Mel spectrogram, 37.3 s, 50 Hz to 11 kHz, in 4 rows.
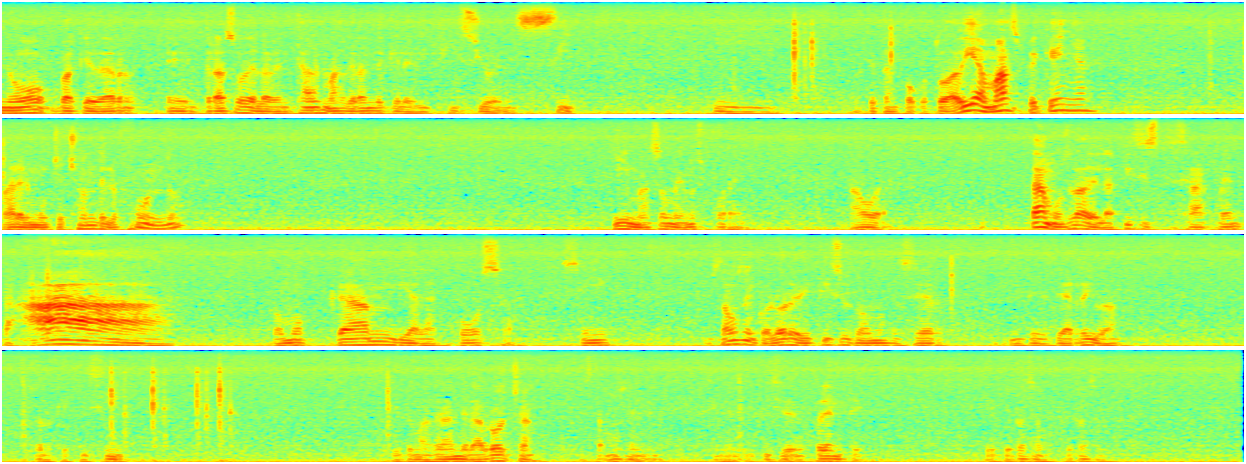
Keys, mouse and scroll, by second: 1.8-3.4 shift+drag, 4.0-5.4 shift+drag, 6.0 shift+d, 7.1-9.1 shift+drag, 9.8-11.1 shift+drag, 11.4-12.6 shift+drag, 12.9-14.0 shift+drag, 15.5 click, 17.0 click, 21.0-23.6 drag, 28.8 d, 32.5-33.6 shift+drag, 35.0 click.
